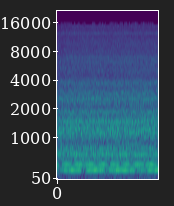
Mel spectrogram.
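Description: Cooling fans of a running IBM/Lenovo System x3650 M4 rack server: a steady whir with an even, constant hum.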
